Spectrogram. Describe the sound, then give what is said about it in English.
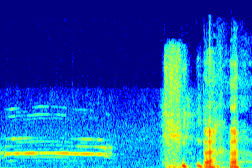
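A single crow from a pet rooster named John Cleese, which has a limp: one sustained, steady, fairly high-pitched call of about a second, followed by a short pause and then people starting to talk. “He usually crows three times, so you might hear him.”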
